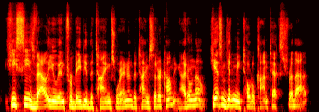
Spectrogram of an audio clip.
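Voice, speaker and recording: In a very clean recording with a silent background, a man with an American accent speaks at a fairly quick pace in a fairly high voice, with vocal fry and ordinary pitch variation. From Minnesota, US Midwest. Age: 60s. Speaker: pastor. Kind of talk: testimony. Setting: one-on-one sit-down conversation. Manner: halting, repetitive.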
